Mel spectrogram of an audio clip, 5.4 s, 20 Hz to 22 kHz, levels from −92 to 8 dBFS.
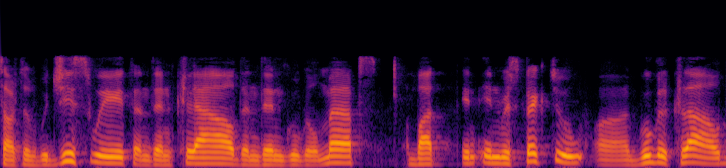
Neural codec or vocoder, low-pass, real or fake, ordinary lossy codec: codec, 16 kHz, 2 kbps, X-Codec, WavLM features, trained on Multilingual LibriSpeech; 5.4 kHz; fake; Opus, 64 kbps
